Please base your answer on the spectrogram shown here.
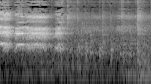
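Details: Captive decoy red junglefowl, Bình Phước, Vietnam: a single short, strident crow opening the recording, fading into soft clucks and rustling.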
